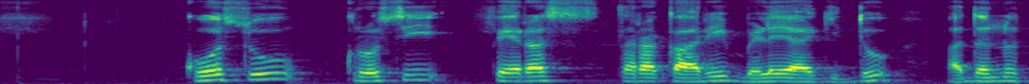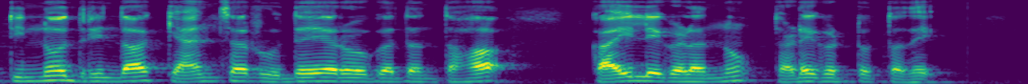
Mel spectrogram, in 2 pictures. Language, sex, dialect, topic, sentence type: Kannada, male, Mysore Kannada, agriculture, statement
